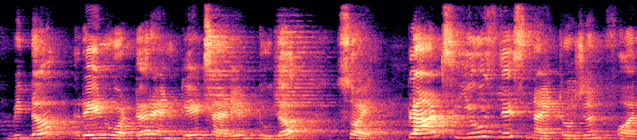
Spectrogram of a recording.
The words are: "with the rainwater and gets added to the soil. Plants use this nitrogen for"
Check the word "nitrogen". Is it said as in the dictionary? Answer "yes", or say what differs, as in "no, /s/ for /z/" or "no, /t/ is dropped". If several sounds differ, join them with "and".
yes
